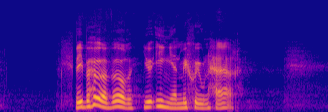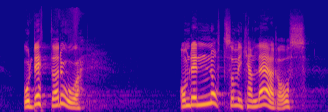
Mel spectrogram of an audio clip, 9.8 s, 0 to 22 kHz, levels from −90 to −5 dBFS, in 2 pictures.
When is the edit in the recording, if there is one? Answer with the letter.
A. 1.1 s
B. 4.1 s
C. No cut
A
